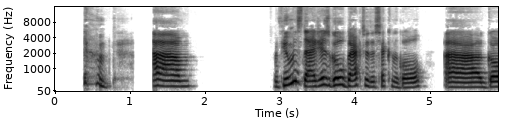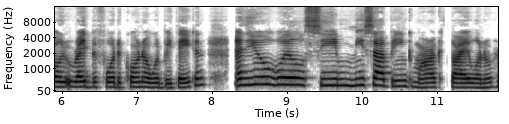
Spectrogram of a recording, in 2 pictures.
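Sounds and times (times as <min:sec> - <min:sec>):
person coughing: 0:00.4 - 0:01.0
speech: 0:00.5 - 0:01.9, 0:02.9 - 0:11.8.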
